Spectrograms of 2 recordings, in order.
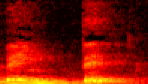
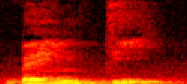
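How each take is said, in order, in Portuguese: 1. A palavra termina com E fechado. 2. A palavra termina com som de I. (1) "com E no final" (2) "porque tem um I"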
